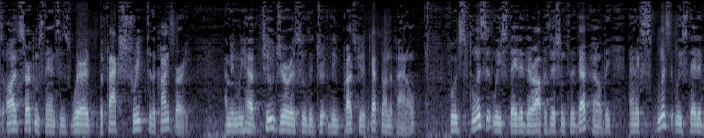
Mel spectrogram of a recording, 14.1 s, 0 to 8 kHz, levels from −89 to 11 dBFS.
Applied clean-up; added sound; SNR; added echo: neural separator model SepFormer DNS4.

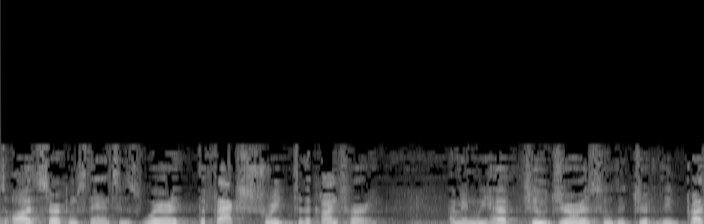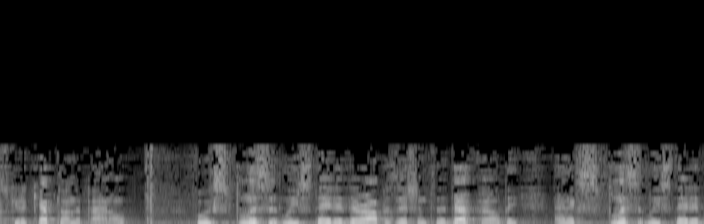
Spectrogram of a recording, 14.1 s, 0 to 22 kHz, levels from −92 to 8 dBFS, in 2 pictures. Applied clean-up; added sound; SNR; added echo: none; none; none; none.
